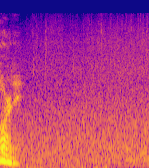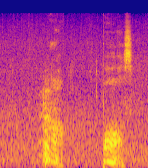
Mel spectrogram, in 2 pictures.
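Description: A young man exclaims loudly into a close microphone, in short bursts.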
